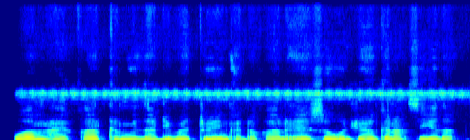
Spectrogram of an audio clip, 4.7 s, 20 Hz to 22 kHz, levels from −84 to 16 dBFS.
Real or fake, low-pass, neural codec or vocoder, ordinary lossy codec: fake; none; vocoder, 44.1 kHz, 128 mel bands, Pupu-Vocoder; none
